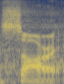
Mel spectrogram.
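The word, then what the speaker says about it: Sar (שר): Let me spell it for you. Sar, S-A-R, Sar.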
